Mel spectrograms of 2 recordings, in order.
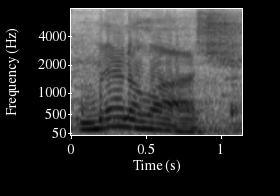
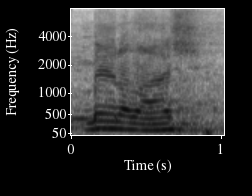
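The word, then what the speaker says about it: Manolache: daughter laura dressed as rosie the riveter gabby manolash is how you say her name gabby manola i had to ask her gabby manolash running for congress in district three and she's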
